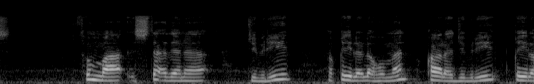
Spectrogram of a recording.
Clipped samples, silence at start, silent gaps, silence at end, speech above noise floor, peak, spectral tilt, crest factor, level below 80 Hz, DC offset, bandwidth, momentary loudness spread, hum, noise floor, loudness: under 0.1%; 0 s; none; 0 s; 28 dB; -12 dBFS; -6.5 dB/octave; 18 dB; -56 dBFS; under 0.1%; 10.5 kHz; 13 LU; none; -56 dBFS; -29 LUFS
